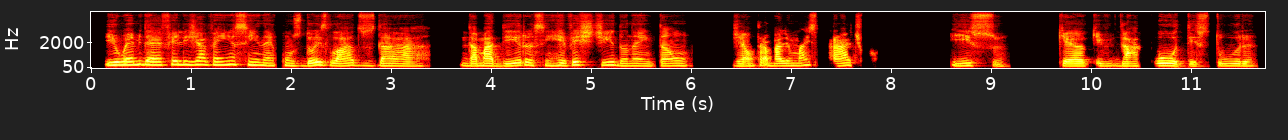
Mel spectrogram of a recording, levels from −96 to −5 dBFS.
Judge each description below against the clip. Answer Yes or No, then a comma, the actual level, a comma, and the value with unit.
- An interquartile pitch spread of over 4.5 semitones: Yes, average, 5.0 semitones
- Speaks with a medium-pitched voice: Yes, medium, 160 Hz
